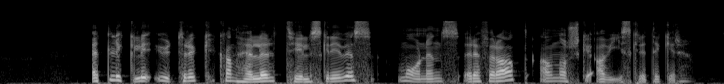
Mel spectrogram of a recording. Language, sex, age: Norwegian, male, 25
